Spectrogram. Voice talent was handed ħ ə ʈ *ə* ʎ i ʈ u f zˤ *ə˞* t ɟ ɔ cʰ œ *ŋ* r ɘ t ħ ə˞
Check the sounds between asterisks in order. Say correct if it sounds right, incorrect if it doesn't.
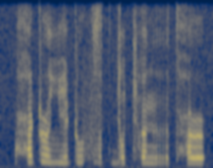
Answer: incorrect: ə˞, incorrect: ə, incorrect: n

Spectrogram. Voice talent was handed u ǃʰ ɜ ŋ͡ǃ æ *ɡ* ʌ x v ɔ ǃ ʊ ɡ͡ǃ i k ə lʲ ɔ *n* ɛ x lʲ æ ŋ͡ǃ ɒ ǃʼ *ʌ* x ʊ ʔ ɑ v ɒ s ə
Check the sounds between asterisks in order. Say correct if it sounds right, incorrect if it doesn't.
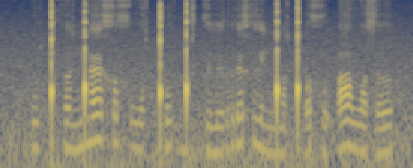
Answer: incorrect: x, incorrect: r, correct

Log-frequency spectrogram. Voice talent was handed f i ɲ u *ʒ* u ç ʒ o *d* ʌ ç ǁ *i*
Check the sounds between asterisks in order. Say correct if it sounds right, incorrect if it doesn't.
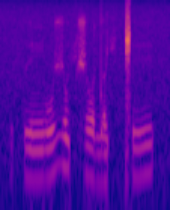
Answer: correct, correct, correct

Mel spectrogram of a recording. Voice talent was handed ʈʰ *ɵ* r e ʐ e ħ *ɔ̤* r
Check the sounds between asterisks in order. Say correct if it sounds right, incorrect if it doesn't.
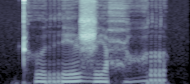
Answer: incorrect: ʊ, correct

